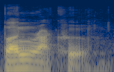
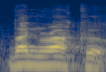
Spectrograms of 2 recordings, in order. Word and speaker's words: Bunraku: I worked in a Japanese puppets now Claude Bunraku and it took three puppets earth-sun three puppeteers to operate one how is that pronounced eeeh Bunraku Bunraku yeah bu n ra okay ancient Japanese puppet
